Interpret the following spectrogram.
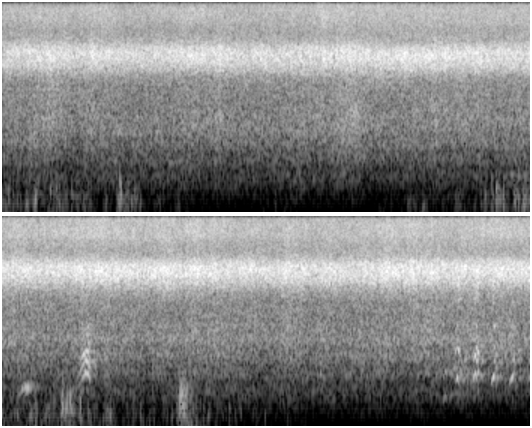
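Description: Tall waterfall pouring into a shallow rocky pool: a steady rush of falling water. Voices call out faintly a few times, about halfway through and again near the end.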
